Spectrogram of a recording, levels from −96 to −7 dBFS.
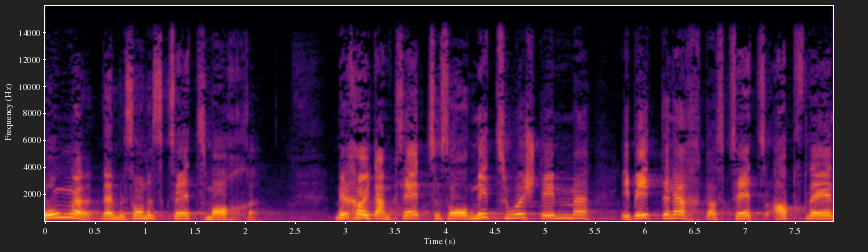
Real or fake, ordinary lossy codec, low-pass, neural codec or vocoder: real; none; 14.4 kHz; none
